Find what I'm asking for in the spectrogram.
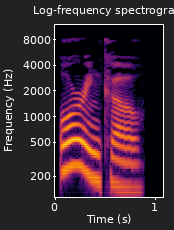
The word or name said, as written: orynko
